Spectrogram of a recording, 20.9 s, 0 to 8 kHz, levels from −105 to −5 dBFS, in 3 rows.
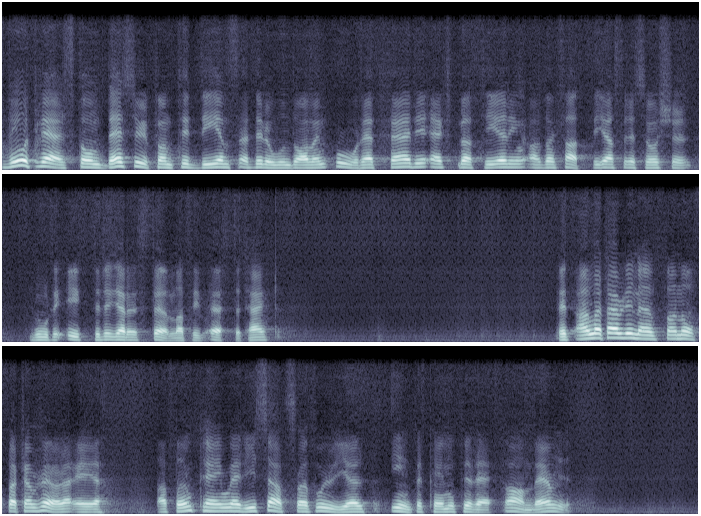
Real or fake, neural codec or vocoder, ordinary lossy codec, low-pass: fake; codec, 16 kHz, 0.5 kbps, FunCodec, trained on Chinese and English, 25 frames a second; none; 7.2 kHz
